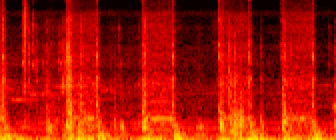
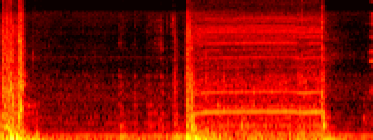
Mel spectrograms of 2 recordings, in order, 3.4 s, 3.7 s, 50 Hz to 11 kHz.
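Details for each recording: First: 2014 GMC Sierra SLT 4WD 6.2L L86 with intermittent sunroof, no codes: motor whirs in short, uneven starts and stops; suspected sunroof switch sharing ground with motor, possibly bad motor assembly. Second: 2014 GMC Sierra SLT 4WD 6.2L L86 after the sunroof initialization teach procedure appeared to fix its intermittent operation: a clunk, then a smooth steady whir for about 1.5 seconds that stops cleanly; sunroof drive works normally.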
